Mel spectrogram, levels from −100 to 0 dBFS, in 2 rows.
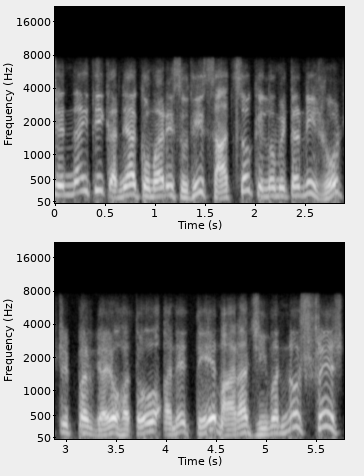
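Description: A speech clip carried over AMR-WB (HD Voice), where the first part has the light coding texture of a mid rate such as 12.65 kbit/s. From 2.78 s to 5.77 s there is an AMR rate drop: the bandwidth stays the same with no gap, but the voice turns rough, raspy and synthetic. This fits the link falling back to the lowest mode, around 6.6 kbit/s, giving up speech detail to protect against radio errors.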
